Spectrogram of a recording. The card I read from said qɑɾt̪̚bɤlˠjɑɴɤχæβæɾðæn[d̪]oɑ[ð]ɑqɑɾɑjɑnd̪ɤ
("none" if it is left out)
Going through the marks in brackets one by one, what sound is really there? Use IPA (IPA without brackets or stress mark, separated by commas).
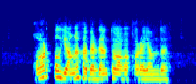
t̪, ʁ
